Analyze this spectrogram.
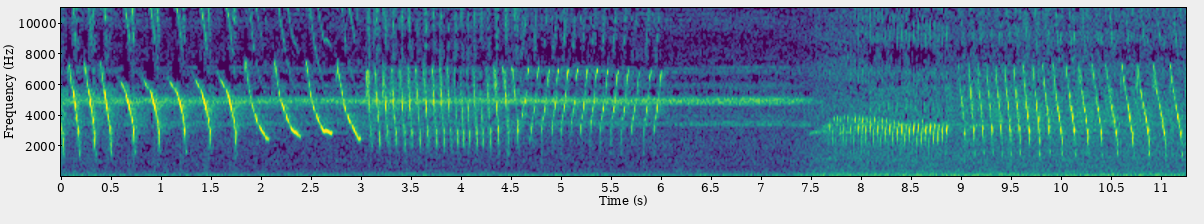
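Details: Canary singing loud descending whistled sweeps, then a fast rattling trill and long steady tones, a brief softer rolled passage, and a final run of quick repeated notes.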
